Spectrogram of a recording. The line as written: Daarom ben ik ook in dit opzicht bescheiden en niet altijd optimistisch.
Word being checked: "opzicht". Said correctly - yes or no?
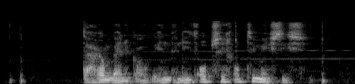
no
